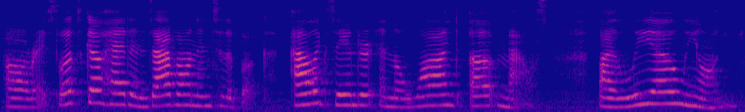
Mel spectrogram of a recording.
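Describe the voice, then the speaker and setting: A woman with a high voice reads a children's picture book aloud as a teacher would. She narrates and comments, addressing young listeners directly and prompting them to think. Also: a little slow, bright, forceful tone.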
